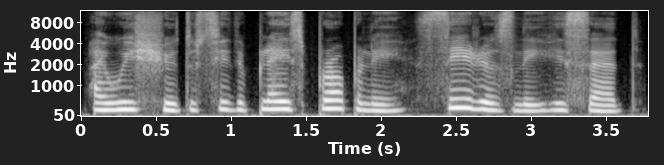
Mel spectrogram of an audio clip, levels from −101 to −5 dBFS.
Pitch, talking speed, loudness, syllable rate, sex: 225 Hz, 175 wpm, -15 LUFS, 4.5 syllables/s, female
